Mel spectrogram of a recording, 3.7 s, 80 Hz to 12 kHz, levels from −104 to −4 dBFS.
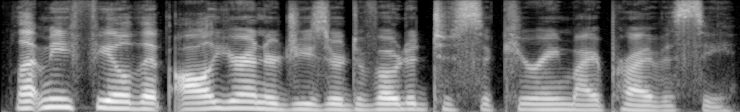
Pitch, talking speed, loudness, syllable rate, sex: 170 Hz, 210 wpm, -17 LUFS, 6.2 syllables/s, female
